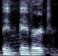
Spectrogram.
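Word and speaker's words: Baie Verte: How far is that though, Bévert? Does I say it right? Bayvert.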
